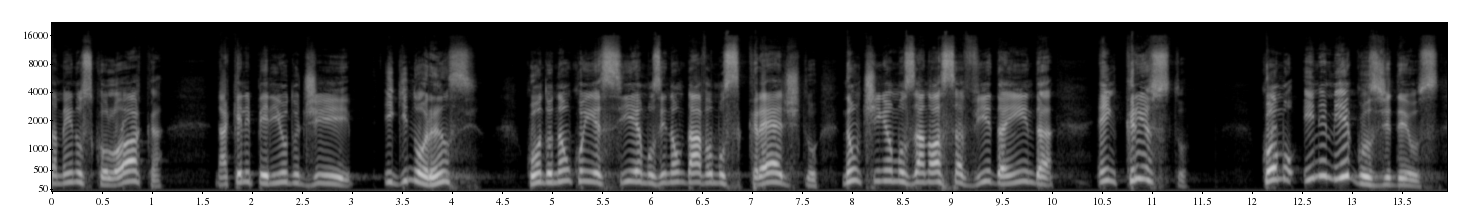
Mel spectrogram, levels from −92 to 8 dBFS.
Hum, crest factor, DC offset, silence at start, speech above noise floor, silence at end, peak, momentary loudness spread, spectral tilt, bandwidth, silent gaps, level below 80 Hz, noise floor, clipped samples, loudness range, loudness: none; 18 dB; under 0.1%; 0 s; 51 dB; 0.1 s; -8 dBFS; 12 LU; -2.5 dB/octave; 16 kHz; none; -72 dBFS; -76 dBFS; under 0.1%; 2 LU; -25 LUFS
